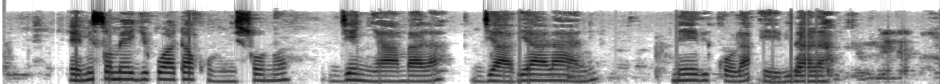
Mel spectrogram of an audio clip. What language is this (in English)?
Ganda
